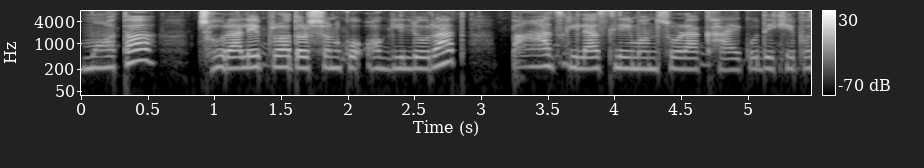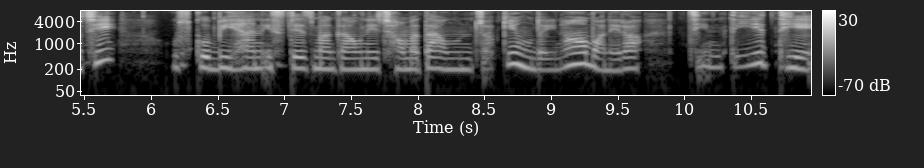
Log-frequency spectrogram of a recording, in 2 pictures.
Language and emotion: Nepali, fearful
